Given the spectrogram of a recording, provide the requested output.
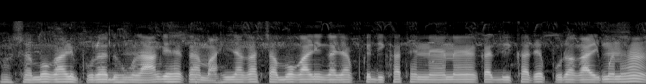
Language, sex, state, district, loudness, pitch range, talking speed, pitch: Chhattisgarhi, male, Chhattisgarh, Sarguja, -20 LUFS, 110-120 Hz, 165 wpm, 115 Hz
